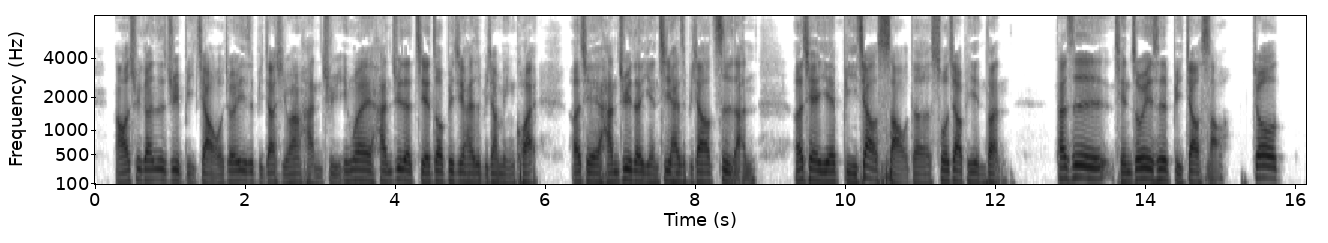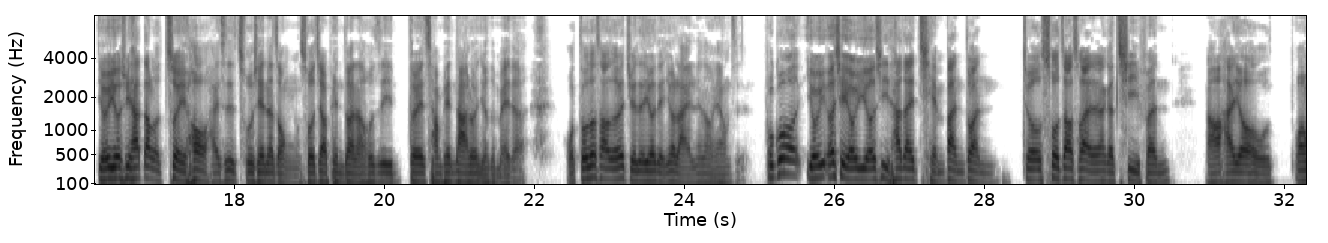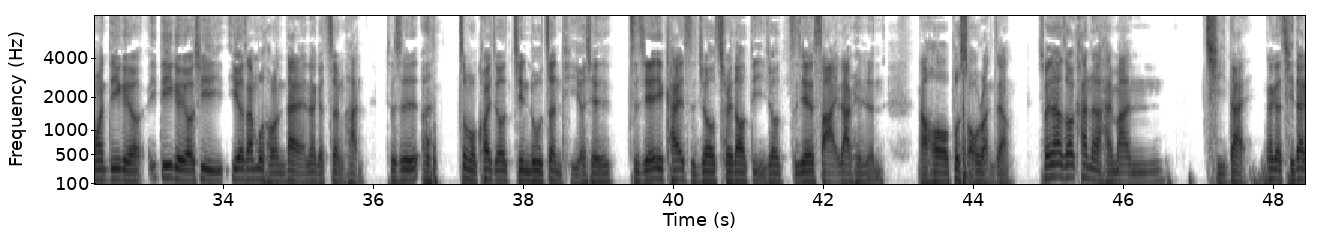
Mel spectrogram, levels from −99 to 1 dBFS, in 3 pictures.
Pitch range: 115-140 Hz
